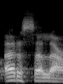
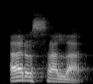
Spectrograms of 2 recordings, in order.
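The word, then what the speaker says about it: أرسل: নম্বর আয়াত আছে, ওয়া আরসালা আলাইহিম, ওয়া আরসালা আলাইহিম, আরসালা, হ্যাঁ, এখানে কিন্তু সিন উচ্চারণ হয়েছে, যদি ভুল করে জিভ উঁচু করে দেন তাহলে কিন্তু আর সলা হয়ে যাবে এবং ভুল হয়ে গেল, আর সলা আর সালা আর সালা।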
